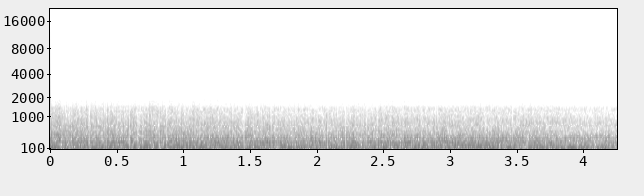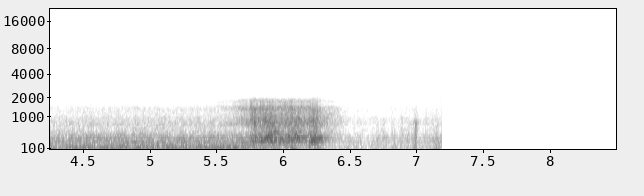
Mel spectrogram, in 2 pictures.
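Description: Muffled, steady rushing noise of a model rocket in powered flight, picked up by a camera riding on its body while the motors burn. About six seconds in there is a louder burst, then the sound drops, gives one click and cuts off abruptly.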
